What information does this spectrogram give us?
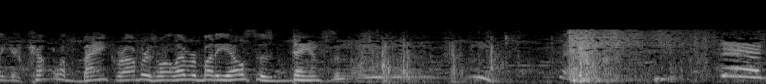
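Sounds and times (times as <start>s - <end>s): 
speech: 0.0s - 5.8s
window on the side of a house breaking and scattering: 5.6s - 7.6s.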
